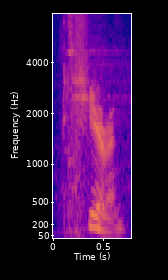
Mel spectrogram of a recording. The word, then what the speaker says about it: Sheeran: Sheeran.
